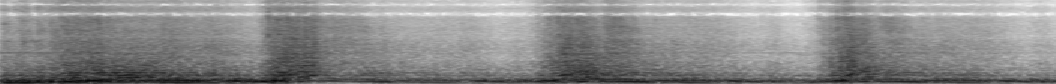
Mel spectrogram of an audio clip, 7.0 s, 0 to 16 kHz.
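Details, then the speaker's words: 1977 Chevy Camaro V8 after installing a new Pypes Violator exhaust and torque converter: three blips to about 3,000 rpm, settling back cleanly through a loud deep exhaust; running fine, no transmission leaks. "Oh, that sounds great. That's loud. That's only going up to about 3,000 RPM with it."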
